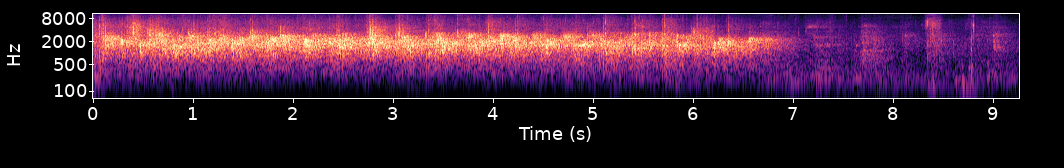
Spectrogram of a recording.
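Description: An audience at a symposium applauds to welcome a speaker, a dense wash of clapping that holds strong for about seven seconds, then thins out and fades to scattered claps.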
